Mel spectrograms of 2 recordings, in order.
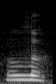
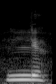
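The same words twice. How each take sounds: First: The L sound is hard, not palatalized. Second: The L sound is soft and palatalized. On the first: "your tongue is right here, right before before your front teeth" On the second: "to pronounce it soft"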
